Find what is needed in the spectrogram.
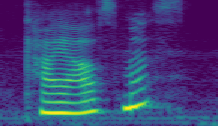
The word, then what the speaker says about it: chiasmus: Lundgren used a system of reading called, I don't know how to pronounce this, chiasmus? – That sounds right.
